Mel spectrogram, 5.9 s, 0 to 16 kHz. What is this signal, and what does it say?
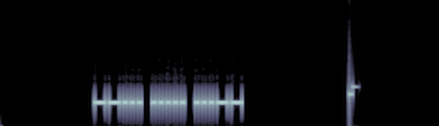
Morse code, heard as a keyed tone, about 25 wpm, 700 Hz. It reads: 753
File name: Three Letter-Number Combinations - 25wpm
